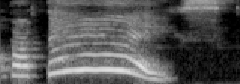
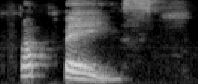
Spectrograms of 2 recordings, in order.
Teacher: Eu chamei papéis. E o mais forte foi o pés. Então, essa vai ser a sílaba tônica, que é oxítona.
